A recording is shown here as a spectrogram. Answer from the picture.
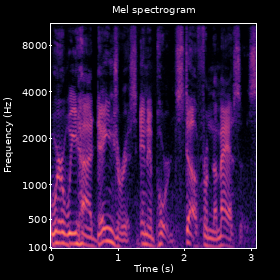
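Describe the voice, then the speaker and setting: In a put-on character voice, the speaker keeps a moderate pace, very even loudness and ordinary pitch variation. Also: man, fairly high pitch for a man. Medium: video game. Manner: dim, blustering.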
